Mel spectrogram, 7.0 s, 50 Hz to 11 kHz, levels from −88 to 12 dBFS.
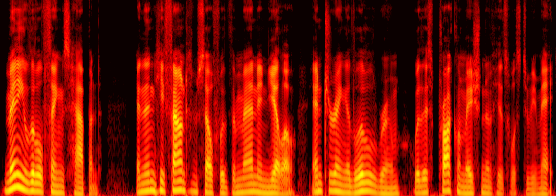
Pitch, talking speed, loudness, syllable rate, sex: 115 Hz, 235 wpm, -22 LUFS, 6.5 syllables/s, male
